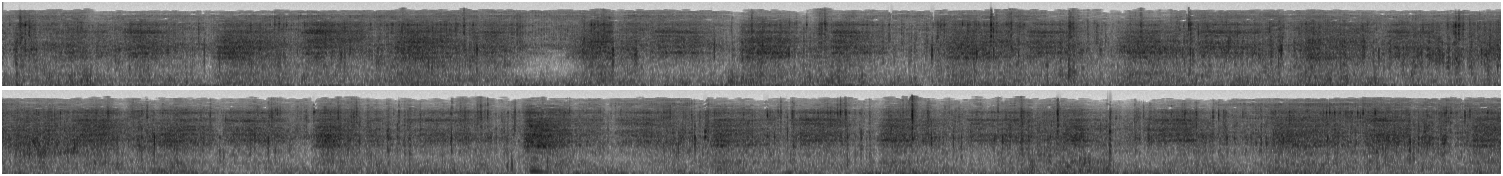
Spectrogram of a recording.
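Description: A bike rattles and clatters over bumps.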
